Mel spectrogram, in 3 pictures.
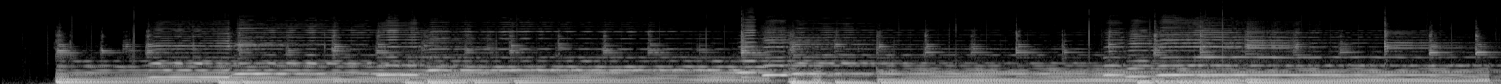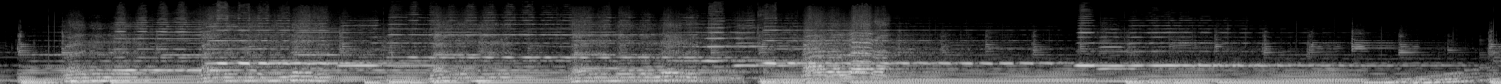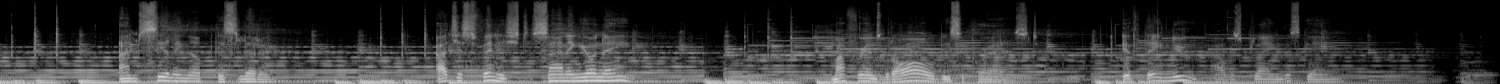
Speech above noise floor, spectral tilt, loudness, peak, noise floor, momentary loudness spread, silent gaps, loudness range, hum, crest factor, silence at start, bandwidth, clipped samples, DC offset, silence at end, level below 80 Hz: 39 dB; -6 dB/octave; -20 LUFS; 0 dBFS; -58 dBFS; 10 LU; none; 5 LU; none; 18 dB; 0.55 s; over 20 kHz; under 0.1%; under 0.1%; 0.15 s; -28 dBFS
